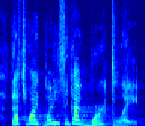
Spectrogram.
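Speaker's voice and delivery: high-pitched incredulous question; mock exasperation. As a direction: ask it high, as if fed up. Acted exasperation about home chaos.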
